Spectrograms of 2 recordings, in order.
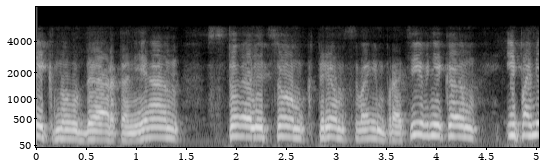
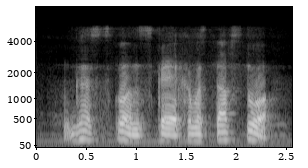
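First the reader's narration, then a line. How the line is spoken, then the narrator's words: Muttered. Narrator (Russian): пробормотал незнакомец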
